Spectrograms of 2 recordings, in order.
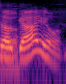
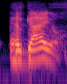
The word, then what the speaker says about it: El Gallo: It's El Gallo. That's how you say it. You guys were talking about that earlier. – Yeah. – That's a fighting rooster in Spanish. – El Gallo? – El Gallo.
